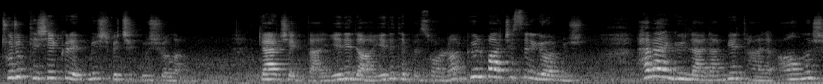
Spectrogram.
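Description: A woman storyteller narrating a children's fairy tale in an animated, sing-song manner. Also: a little high, moderate pace, noisy background. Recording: echoey room, far from mic.

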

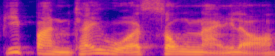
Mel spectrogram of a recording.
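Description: Loud, joking male live-stream host. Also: mid-range voice, animated, normal speed. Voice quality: naturally loud voice. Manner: joking, laughs often, chatty. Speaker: host of a snooker live show. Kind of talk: casual live-stream chat reading viewer comments.

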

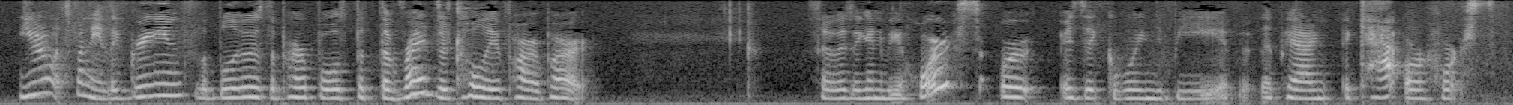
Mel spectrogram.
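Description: A woman with a high, slightly gravelly voice chats about toys in a casual, giggly way. She sits in a carpeted room at home, talking to a camera set on the floor. Her delivery is loose and playful. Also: slight background noise. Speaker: toy reviewer. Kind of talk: casual toy unboxing chat.

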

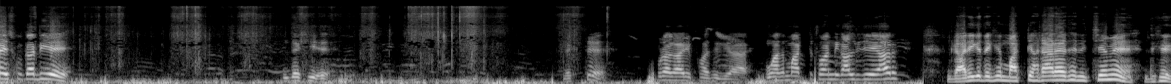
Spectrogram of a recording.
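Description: A young man who drives trucks, chatting casually to his viewers from farm fields beside his truck and filming on a phone. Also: high-pitched. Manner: chatty, addresses viewers directly. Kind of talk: casual vlog narration.

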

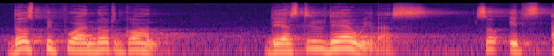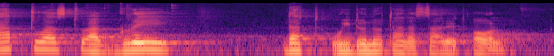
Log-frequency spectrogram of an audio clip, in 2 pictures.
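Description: A man's voice: a little high, animated, unhurried, creaky, dark tone. A young man on a panel in a lecture hall, speaking with emphatic, repetitive rhetorical phrasing into a lapel mic. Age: young adult. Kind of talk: impassioned panel speech.

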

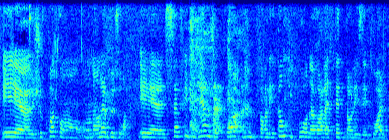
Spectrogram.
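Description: A woman's voice: a little high, distant mic, very noisy. Hesitant woman speaking in an echoey hall. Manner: halting, many fillers and restarts. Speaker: local elected official. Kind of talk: opening speech at an art exhibition. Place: exhibition room in an old town hall. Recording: echoey room, voice from afar, faint ambience.

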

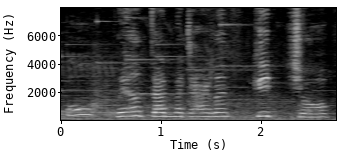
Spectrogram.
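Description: A woman with a Scottish accent playing a warm-hearted older childminder who fondly coaxes the children in a children's TV show. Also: high-pitched, unhurried, music in the background. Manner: fond and coaxing, calls the child darling. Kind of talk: children's TV acting.

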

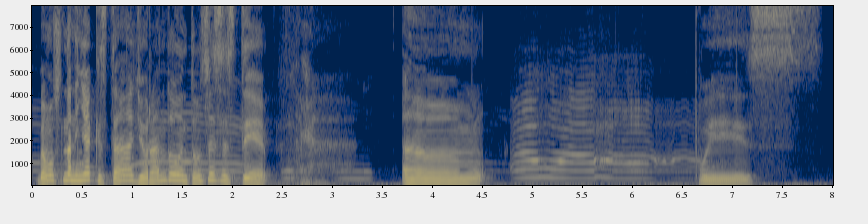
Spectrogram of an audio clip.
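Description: This woman hosts a gaming channel, rambling through casual gameplay commentary full of fillers and restarts while calling her viewers "chicos." Her mid-range, darkish voice keeps a fairly even intonation, and she speaks extremely slowly with long pauses.

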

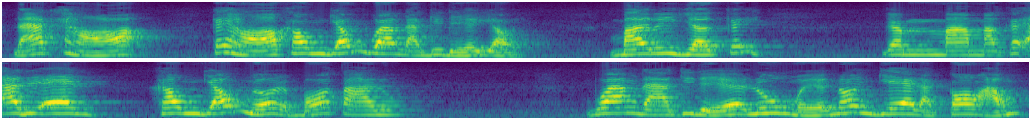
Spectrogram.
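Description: A woman's voice: high-pitched, bright, forceful tone. A woman giving mocking, scolding gossip commentary. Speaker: online commentator.

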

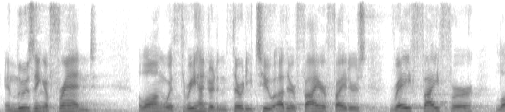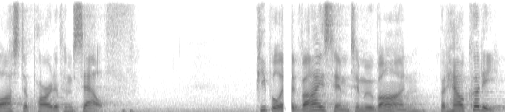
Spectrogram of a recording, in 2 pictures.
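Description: A middle-aged man, a rabbi, giving a measured, earnest sermon at a lectern microphone, slowing for emphasis. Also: on the high side. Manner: measured, earnest preaching with slow emphatic phrases. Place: synagogue sanctuary, standing at a wooden lectern. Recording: long reverb of a large hall.

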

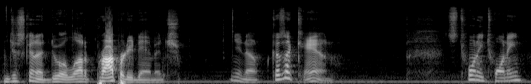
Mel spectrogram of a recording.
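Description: A man's voice: medium pitch, big pitch swings, fairly quick, bright, forceful tone. A man giving casual let's play commentary, joking and self-deprecating, often sighing. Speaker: gaming channel host.

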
